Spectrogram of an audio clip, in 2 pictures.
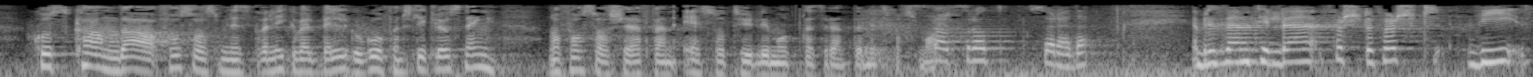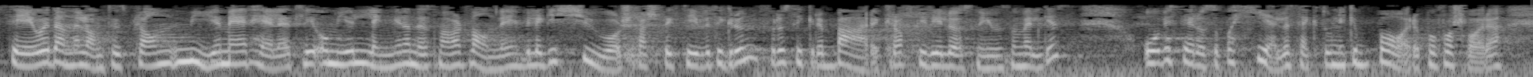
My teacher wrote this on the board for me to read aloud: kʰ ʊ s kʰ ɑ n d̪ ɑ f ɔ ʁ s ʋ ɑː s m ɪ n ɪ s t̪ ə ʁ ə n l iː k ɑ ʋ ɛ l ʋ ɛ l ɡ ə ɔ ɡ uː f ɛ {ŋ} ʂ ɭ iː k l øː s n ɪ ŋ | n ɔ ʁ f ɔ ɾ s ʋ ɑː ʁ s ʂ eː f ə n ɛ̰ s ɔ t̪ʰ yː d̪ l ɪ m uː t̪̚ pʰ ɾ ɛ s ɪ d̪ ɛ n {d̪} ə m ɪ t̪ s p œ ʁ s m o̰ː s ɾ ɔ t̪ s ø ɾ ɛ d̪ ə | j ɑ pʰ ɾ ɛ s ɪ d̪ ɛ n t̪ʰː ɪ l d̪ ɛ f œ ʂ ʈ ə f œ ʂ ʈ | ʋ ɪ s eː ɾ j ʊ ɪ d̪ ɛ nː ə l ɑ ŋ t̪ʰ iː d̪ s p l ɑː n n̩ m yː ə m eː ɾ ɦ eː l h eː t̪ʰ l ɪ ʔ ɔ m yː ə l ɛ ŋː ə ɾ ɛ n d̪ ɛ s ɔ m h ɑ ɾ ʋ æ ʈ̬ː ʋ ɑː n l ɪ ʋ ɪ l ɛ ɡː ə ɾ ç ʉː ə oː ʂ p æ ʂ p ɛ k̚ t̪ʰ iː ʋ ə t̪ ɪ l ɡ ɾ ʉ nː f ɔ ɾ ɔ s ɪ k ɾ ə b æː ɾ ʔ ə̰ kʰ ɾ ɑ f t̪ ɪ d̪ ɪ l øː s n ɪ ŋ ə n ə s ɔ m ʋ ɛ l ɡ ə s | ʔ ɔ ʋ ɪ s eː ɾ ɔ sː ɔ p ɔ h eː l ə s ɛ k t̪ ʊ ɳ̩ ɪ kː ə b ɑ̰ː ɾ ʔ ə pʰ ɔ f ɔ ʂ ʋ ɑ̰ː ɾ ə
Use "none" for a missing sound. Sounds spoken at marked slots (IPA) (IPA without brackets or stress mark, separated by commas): n, t̪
